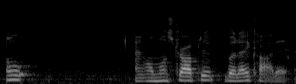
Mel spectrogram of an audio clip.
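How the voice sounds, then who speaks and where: Casting: female roleplay host, lowish voice, expressive reader, informal commentary. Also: normal speed, a little hiss or hum. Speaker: solo tabletop roleplay player and host. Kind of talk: reading aloud text roleplay with casual commentary.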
